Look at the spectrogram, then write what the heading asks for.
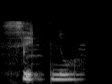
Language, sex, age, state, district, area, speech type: Nepali, female, 18-30, West Bengal, Kalimpong, rural, read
